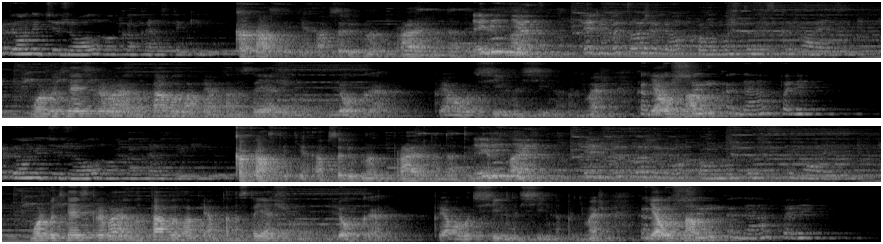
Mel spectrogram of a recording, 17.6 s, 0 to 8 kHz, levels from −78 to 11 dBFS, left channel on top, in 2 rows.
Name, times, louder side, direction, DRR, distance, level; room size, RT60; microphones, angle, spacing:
voice 1, 0.0-2.0 4.7-5.3 5.8-8.5 15.2-16.8, left 1 dB, 85° left, 0 dB, 0.5 m, -33 dB
sound 1, 1.1-10.0, equal, 25° right, 1.0 m, -43 dB
voice 2, 2.3-4.8 5.0-5.3 9.1-12.7 13.1-15.8, right 3 dB, 75° right, 1 dB, 0.5 m, -28 dB
sound 2, 4.5-12.4, right 1 dB, ahead, 0.6 m, -42 dB
3.0 x 2.7 x 2.8 m, 1.1 s
head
